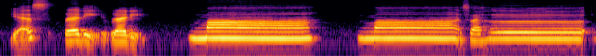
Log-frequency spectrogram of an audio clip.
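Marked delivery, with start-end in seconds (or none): 1.9-4.6 "Ma" held long on one flat, level note; first tone, flat. Shown as a demonstration. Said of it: "this one is a flat". 4.8-5.8 "Huh" held on one level note; very flat tone. Shown as a demonstration. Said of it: "very flat".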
